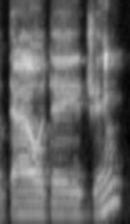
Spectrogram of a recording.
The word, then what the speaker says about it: Dao De Jing: essentially the Taoist Bible so Dao de Jing spelled with a t t a o so the down day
